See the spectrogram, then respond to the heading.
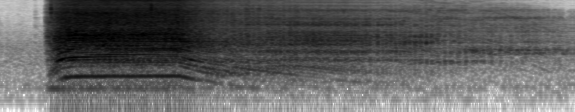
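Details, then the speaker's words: Vacuum: motor bursts up with a harsh, gritty scream for about a second and a half then coasts down rough; motor sounds gone, not yet verified. "Yo, that motor sounds like it's gone. That motor sounds like it's gone, guys."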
